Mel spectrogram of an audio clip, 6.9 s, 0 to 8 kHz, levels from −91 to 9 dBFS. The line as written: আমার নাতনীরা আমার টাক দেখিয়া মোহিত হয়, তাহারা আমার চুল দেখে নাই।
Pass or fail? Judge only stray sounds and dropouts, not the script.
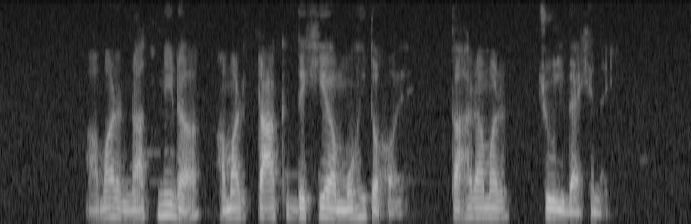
pass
